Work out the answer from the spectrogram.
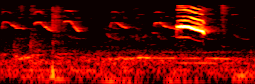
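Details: Used as a lure for other white-eyes, this Mees's white-eye gives one powerful downward-gliding whistle after several soft, short chirps, over a constant low background hum.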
